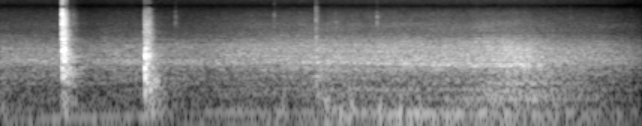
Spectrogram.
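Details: Truck that just clicks when started: two sharp clicks about half a second apart as the key turns, with no cranking; a low battery is the first thing to check.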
